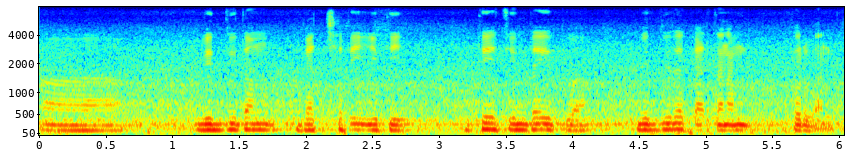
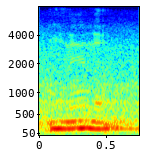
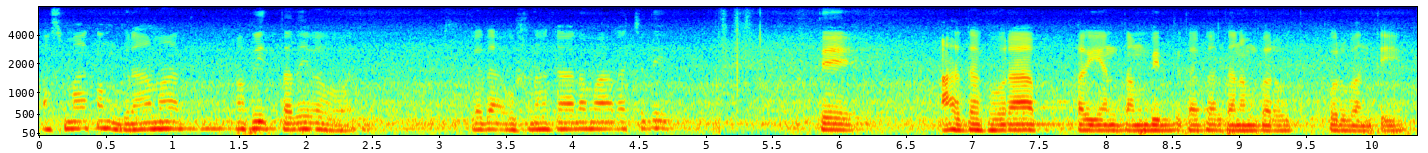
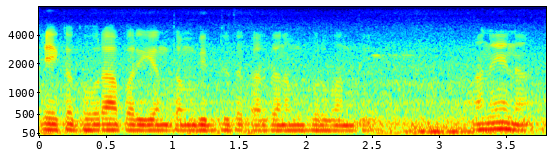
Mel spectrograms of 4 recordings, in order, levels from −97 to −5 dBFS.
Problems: constant background noise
